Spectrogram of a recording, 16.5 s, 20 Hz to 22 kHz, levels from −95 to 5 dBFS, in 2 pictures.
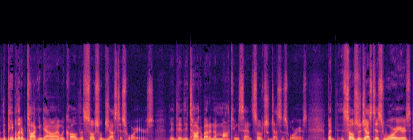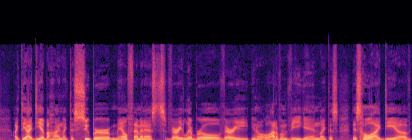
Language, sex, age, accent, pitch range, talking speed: English, male, 40-59, American, 105-125 Hz, 205 wpm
